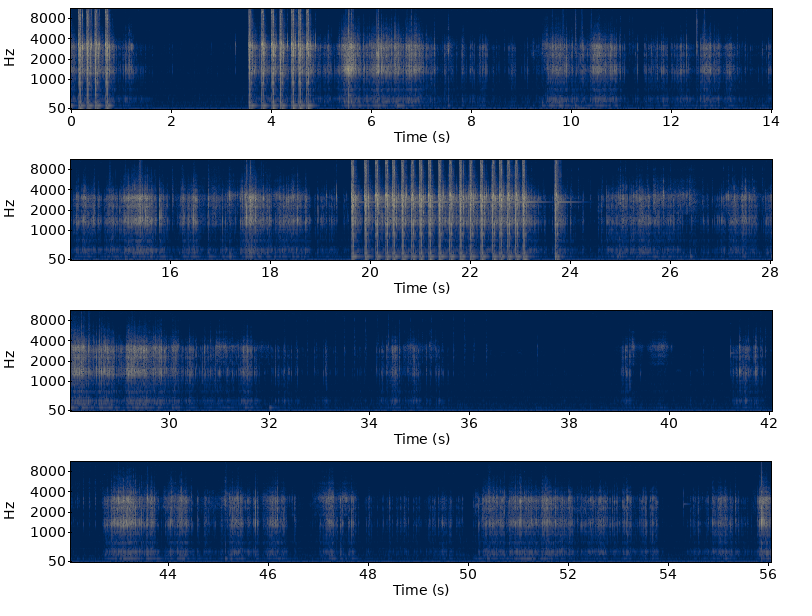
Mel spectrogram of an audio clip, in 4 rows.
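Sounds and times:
paintball marker firing: 0:19.6 - 0:24.0.

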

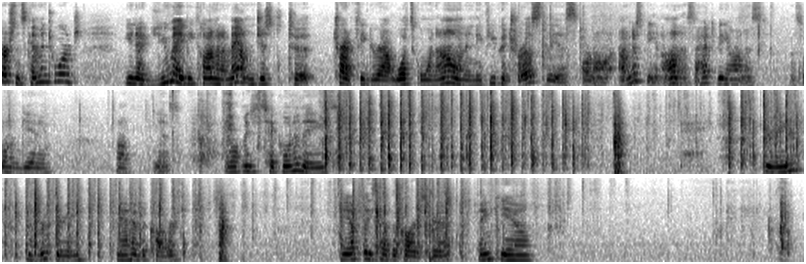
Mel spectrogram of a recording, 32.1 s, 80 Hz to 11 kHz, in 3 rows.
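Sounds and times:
cards being shuffled: 0:14.8 - 0:29.8, 0:30.9 - 0:32.0.

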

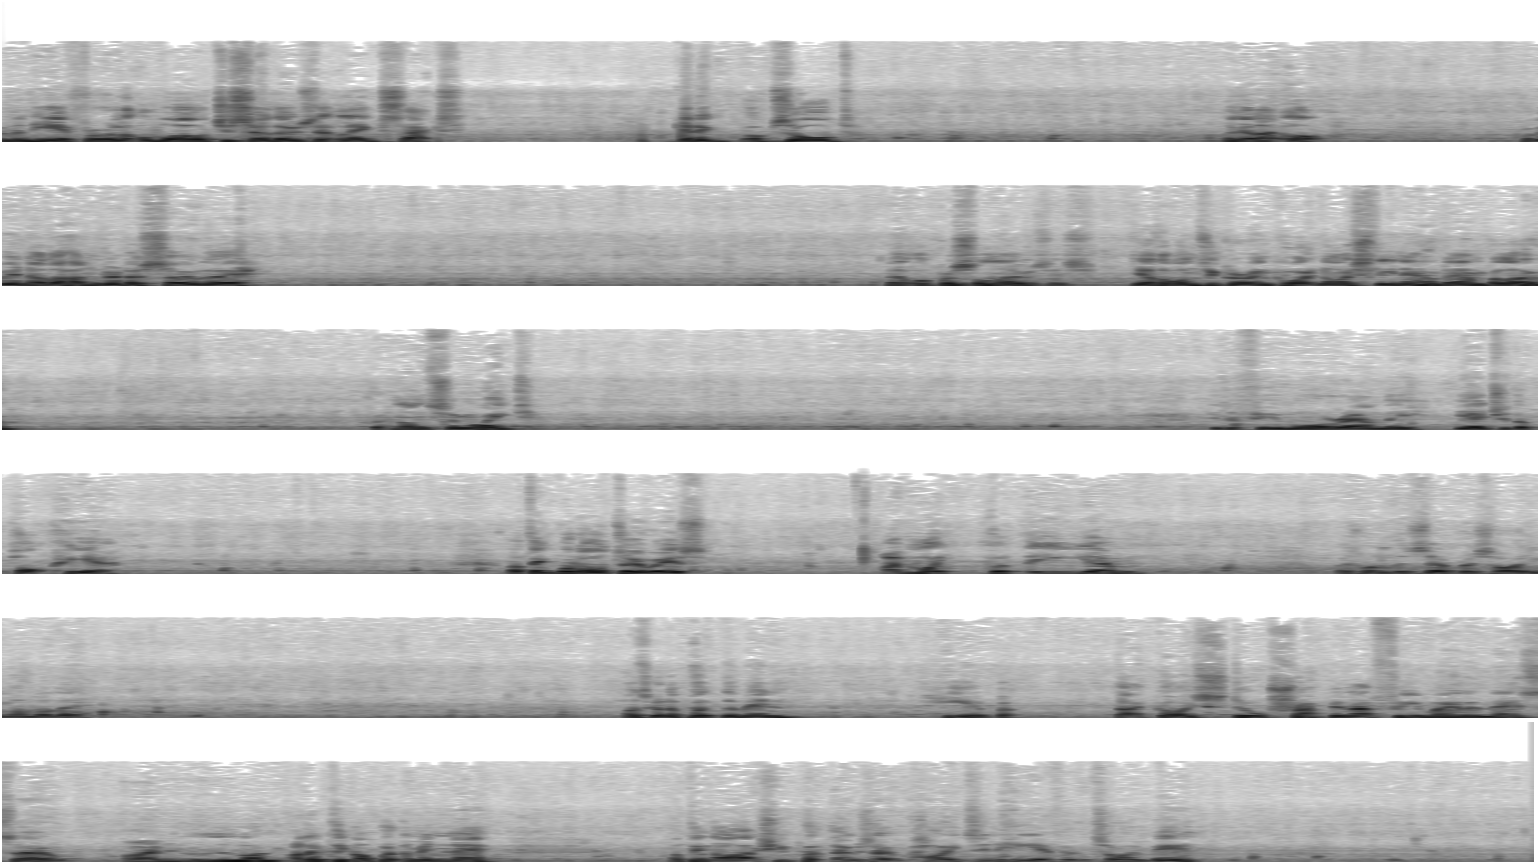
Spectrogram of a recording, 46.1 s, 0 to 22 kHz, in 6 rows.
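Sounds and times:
aquarium equipment humming: 0:00.0 - 0:46.0
faint water hiss: 0:00.0 - 0:46.0
man speaking: 0:29.7 - 0:31.2.

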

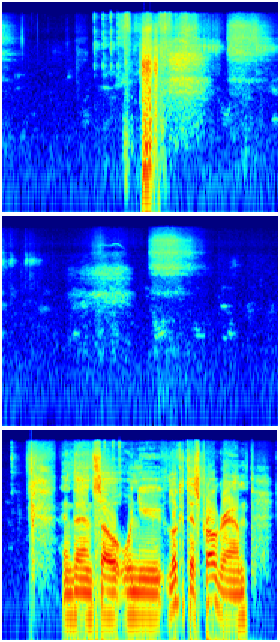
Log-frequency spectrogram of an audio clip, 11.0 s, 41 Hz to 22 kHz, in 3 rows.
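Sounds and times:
man breathing noisily: 0:02.1 - 0:03.8, 0:04.6 - 0:06.4, 0:07.7 - 0:08.2, 0:10.7 - 0:11.0.

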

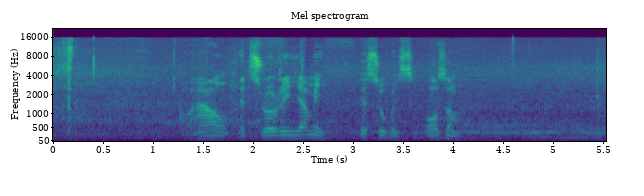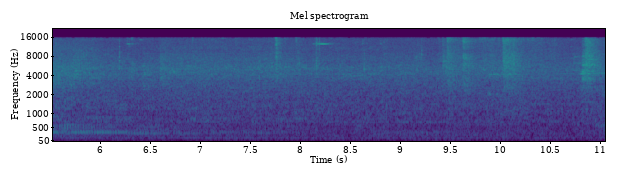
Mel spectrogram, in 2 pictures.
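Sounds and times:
street background noise: 0:00.0 - 0:11.0
vehicle engine passing: 0:01.7 - 0:09.3.

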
